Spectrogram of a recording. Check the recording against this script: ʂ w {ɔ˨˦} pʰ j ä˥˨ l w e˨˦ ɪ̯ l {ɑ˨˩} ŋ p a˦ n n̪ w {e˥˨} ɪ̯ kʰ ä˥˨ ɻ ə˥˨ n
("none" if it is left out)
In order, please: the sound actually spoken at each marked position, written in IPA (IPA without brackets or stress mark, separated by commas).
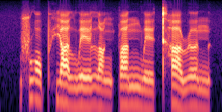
ɔ˥˨, ɑ˨˩, e˨˩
